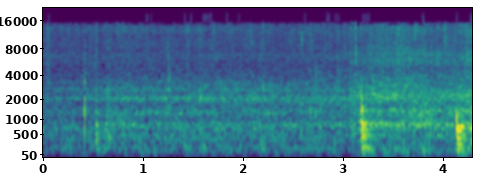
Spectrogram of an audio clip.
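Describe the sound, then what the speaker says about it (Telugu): Onions frying in a pan as tomato puree is added for an egg biryani, giving a steady broadband sizzle with a few sharp clinks of a utensil near the end, close and moderately loud, with no talking. "సో ఆనియన్స్ అయితే ఫ్రై అయిపోతున్నాయి. సో మనం ఫస్ట్ ప్రిపేర్ చేసుకున్న టమాటో ప్యూరీ వేస్తున్నాను."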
